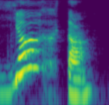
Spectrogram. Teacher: буква одна а звуків два один голосний а другий М'який приголосний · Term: подвійний звук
